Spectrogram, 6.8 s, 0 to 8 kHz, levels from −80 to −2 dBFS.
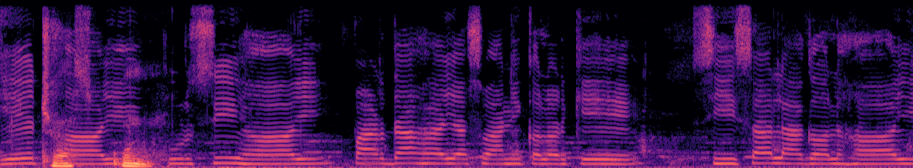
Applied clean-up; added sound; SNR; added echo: none; Clock; -2 dB; none.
